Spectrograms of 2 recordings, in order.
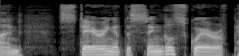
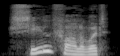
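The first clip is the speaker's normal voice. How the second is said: put-on higher-pitched confident girl; girl's confident reply in a raised voice; 6 semitones higher than usual. A narrator's reading. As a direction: say it with assurance, pitched up. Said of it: "the girl said confidently".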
